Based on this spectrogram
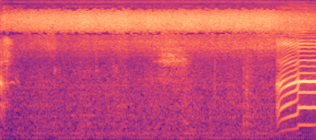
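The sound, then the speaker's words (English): Jeff Sessions opens a water bottle before giving a speech at the Federalist Society: a steady hiss and faint crackles, then a sudden louder burst near the end with a squeaky, rising plastic creak. No one speaks. “I brought up Jeff Sessions putting on his shoes, or no, opening a water bottle.”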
